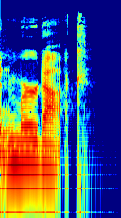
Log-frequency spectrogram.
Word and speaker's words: Murdaugh: Well, the most annoying thing is that it's spelled like Murdaugh, but they pronounce it Murdoch.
